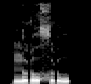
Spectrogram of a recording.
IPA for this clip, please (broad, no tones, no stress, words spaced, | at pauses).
nuɽo xuɽu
